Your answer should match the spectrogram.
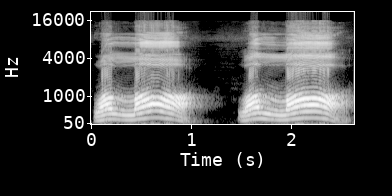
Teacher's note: ওয়াও লাম জবর ওয়াল, লাম খারা জবর লা, ওয়াল লা। এখানে আল্লাহ শব্দের পূর্বে একটি জবর আসছে, তাই এটা উচ্চারণে মোটা হবে, আর মাঝখানে আলিফ এবং লাম এটা উচ্চারণে আসবে না।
